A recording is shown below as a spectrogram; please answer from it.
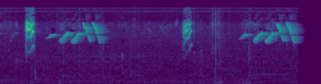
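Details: Double-collared seedeater in the tui tui zel zel song style, with female chirps in an edited recording: sharp bright chirps alternate with descending groups of slurred whistled notes, the phrase given twice.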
